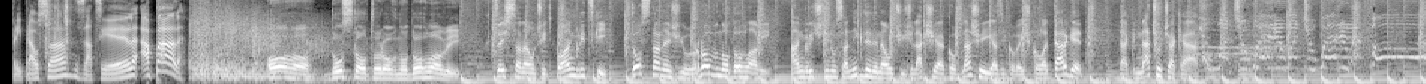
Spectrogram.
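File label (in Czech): reklami spot; anglictinarovnodohlavy; jazykovaskolatarget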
